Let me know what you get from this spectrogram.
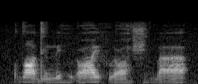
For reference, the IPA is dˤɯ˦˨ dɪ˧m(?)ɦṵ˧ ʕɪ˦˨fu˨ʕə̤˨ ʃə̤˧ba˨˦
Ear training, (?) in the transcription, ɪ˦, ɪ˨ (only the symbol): ɪ˦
